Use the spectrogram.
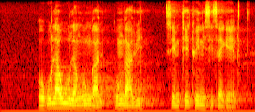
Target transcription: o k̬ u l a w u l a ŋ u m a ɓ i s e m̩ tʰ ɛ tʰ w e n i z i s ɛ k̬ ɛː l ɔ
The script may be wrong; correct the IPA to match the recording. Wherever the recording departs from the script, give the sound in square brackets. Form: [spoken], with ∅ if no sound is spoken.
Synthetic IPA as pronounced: o k̬ u l a w u l a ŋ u [ŋ] a ɓ i s e m̩ tʰ ɛ tʰ w e n i [s] i s ɛ k̬ ɛː l ɔ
